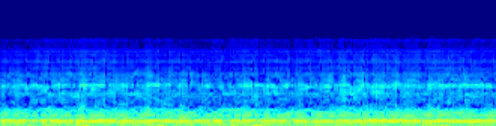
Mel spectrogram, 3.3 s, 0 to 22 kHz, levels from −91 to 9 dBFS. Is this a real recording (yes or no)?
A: no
